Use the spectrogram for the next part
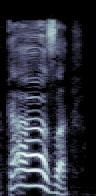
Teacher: como a palavra casa casa, a sílaba tônica é a penúltima, então ela é uma paroxítona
